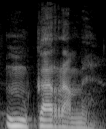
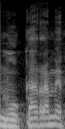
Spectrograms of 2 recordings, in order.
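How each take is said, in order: First: No vowel is heard after the first M. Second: A full vowel is heard after the first M. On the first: This is the real form of the name. The speaker calls it right. "pero es Mkárrame" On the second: This is what people used to call her. The speaker calls it wrong. "le decían Mukárrame"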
